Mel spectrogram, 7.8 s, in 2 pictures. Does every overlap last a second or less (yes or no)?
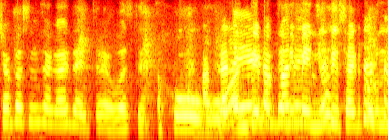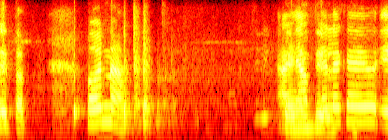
no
